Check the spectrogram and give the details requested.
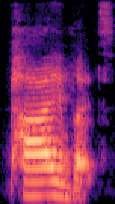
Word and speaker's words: pilot: Pilot. Sometimes you'll hear students say something like pilot, pilot, and this student doesn't have a good concept that an unstressed syllable, like the second syllable in this word, should be reduced and should be reduced to schwa.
